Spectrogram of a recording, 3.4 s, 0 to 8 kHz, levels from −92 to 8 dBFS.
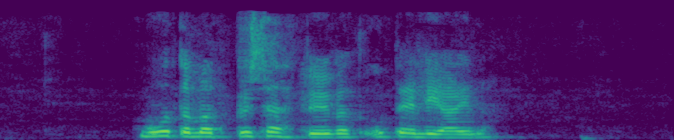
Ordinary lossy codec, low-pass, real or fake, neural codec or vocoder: AAC, 32 kbps; 7.2 kHz; fake; vocoder, 22.05 kHz, 80 mel bands, WaveNeXt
